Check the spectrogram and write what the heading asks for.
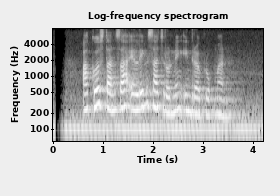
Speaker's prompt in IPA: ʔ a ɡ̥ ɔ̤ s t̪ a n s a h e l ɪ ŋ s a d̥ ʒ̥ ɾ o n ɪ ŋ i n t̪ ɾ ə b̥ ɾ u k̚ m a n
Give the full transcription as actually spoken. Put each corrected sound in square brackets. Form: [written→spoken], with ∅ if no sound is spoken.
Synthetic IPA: ʔ a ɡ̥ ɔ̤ s t̪ a n s a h e l ɪ ŋ s a d̥ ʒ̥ ɾ o n ɪ ŋ i n [t̪→d̪] ɾ [ə→a] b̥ ɾ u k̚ m a n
